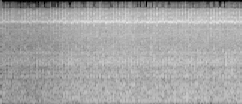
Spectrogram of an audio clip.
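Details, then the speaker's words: Kia/Hyundai petrol engine idling with a light, fast chattering tick on top: normal fuel injector noise, easily mistaken for lifters or timing chain, not a fault. "Вот, например, на некоторых Kia Hyundai форсунки у нас стучат. Ну вот, если прислушаться, есть небольшое строкота стрекотание у нас форсуночек."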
